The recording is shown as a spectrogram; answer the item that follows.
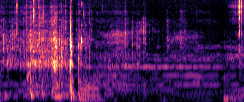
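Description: Shallow sea water splashing and sloshing with a gurgle for about the first second, then quieter. Background music with steady tones runs throughout.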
